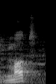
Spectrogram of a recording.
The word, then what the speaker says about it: mot: Mot significa palabra en francés, mo se pronuncia.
